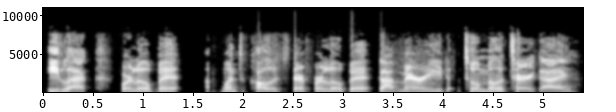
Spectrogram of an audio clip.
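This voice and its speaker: A woman's voice: mid-range voice, fairly even intonation, fairly quick, a bit bright, smooth. A woman in her fifties from Los Angeles, co-hosting a podcast in a laid-back, chatty way and swearing casually. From Los Angeles, California. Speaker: podcast co-host. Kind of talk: casual chat. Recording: dull lo-fi sound.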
